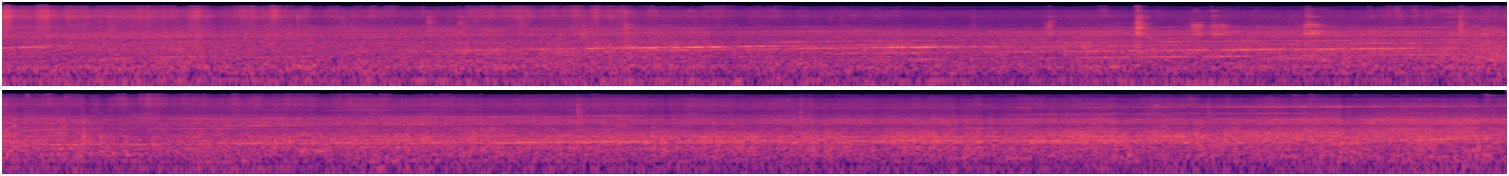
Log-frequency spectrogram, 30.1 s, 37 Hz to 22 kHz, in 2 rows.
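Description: JR West 521 series electric train accelerating away from a station: its traction inverter and motors whine in several tones that rise in pitch as it gathers speed and then level off, over steady wheel-on-rail running noise. A few sharp clicks come near the middle.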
